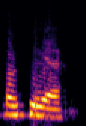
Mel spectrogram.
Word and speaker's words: Botia: Do you pronounce it like Botia? Yeah, it's Botia. I'm Yeah. fairly certain it's Botia.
